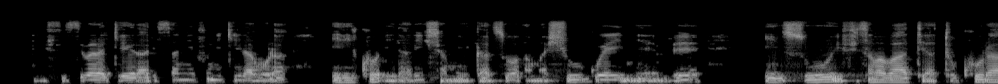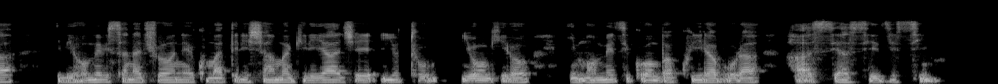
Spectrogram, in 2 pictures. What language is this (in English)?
Rundi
